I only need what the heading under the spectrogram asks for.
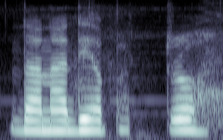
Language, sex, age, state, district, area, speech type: Assamese, female, 30-45, Assam, Charaideo, rural, spontaneous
